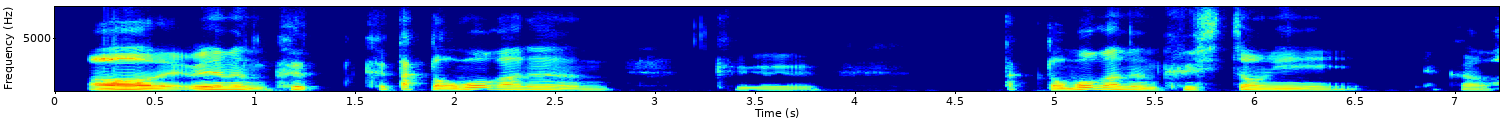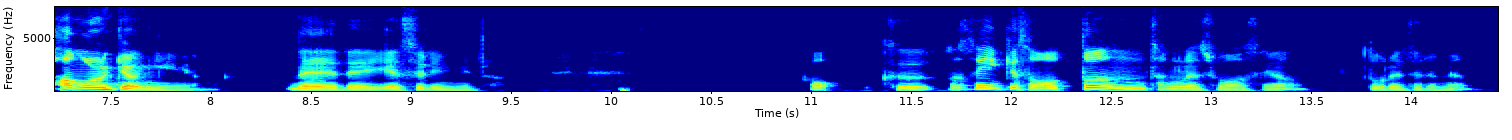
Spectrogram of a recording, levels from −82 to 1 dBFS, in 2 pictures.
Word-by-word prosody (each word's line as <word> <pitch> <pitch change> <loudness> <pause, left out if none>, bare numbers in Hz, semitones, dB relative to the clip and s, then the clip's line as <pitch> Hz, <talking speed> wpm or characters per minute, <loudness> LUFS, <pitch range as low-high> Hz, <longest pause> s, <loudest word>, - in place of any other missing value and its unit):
아 140 -1 +10
네. 115 -3 0
왜냐면 150 -3 +3
그 145 -1 -4 0.2
그 - - -10
딱 - - -3
넘어가는 150 - -1 0.5
그 110 -3 -13 0.9
딱 - - -14
넘어가는 150 0 +1
그 135 - -7
시점이 135 -5 -4 0.5
약간 110 0 -11
황홀경이에요. 145 - +2 0.4
네네 105 -4 -3
예술입니다. 100 -4 -9 1.5
어 - - -8 0.2
그 145 0 -6
선생님께서 175 -2 -3
어떤 150 0 0
장르 115 -3 -8
좋아하세요? 100 - -12 0.3
노래 110 -3 -9
들으면? 95 +1 -14
130 Hz, 240 characters per minute, -22 LUFS, 110-155 Hz, 1.5 s, 아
